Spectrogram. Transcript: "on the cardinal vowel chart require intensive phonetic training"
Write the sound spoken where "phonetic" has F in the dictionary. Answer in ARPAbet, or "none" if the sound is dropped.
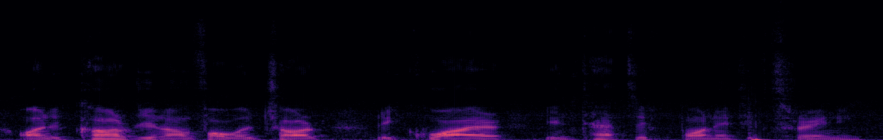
P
